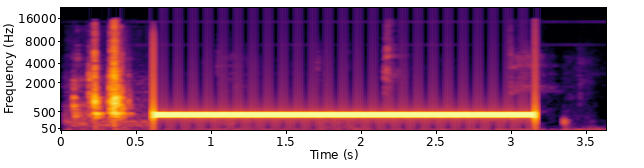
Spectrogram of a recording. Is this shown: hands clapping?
no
